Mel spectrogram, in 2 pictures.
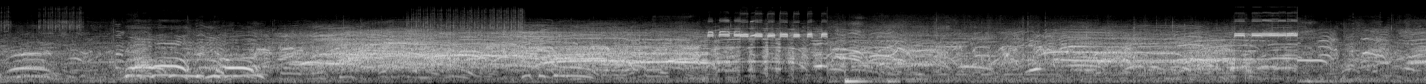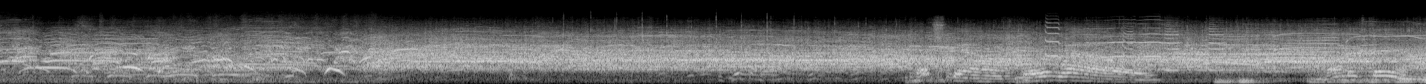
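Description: Nearby spectators shout and talk loudly.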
